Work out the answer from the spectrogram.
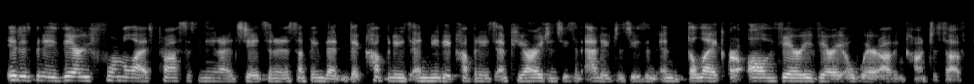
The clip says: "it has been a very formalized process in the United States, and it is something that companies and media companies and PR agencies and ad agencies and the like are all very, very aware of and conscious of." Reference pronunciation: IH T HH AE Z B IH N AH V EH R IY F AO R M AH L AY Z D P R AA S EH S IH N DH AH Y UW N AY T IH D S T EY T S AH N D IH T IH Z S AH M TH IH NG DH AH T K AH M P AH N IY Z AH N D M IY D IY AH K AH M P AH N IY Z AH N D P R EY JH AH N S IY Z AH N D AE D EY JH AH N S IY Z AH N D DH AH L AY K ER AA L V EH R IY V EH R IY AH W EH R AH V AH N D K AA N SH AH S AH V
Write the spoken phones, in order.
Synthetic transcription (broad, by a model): IH T HH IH Z B IH N AH V EH R IY F AO R M AH L AY Z D P R AA S EH S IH N DH AH Y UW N AY T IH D S T EY T S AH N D IH T IH Z S AH M TH IH NG DH AH T K AH M P AH N IY Z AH N M IY D IY AH K AH M P AH N IY Z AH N P R EY JH AH N S IY Z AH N AE D EY JH AH N S IY Z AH N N DH AH L AY K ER AA L V EH R IY V EH R IY AH W EH R AH V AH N K AA N SH AH S AH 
